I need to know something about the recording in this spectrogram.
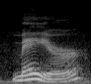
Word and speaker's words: mayor: and mayor is that the j sound with letter j is in the second syllable in the word mayor mayer we have the letter y and the sound ya it's a little bit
